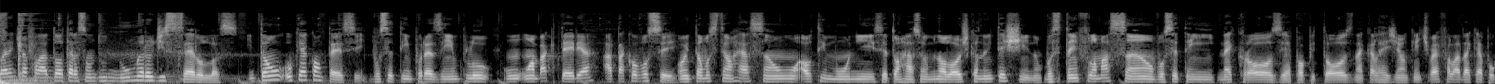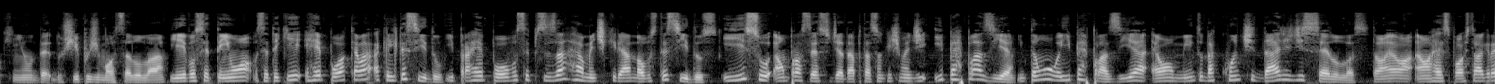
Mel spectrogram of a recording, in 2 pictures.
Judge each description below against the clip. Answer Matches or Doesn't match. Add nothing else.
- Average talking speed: Doesn't match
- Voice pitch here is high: Doesn't match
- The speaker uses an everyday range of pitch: Doesn't match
